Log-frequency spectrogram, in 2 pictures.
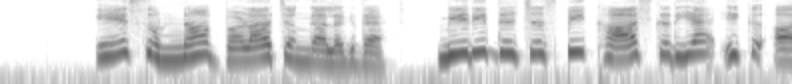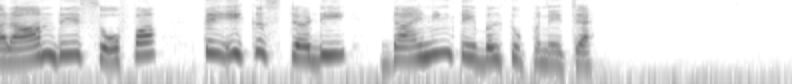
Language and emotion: Dogri, happy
